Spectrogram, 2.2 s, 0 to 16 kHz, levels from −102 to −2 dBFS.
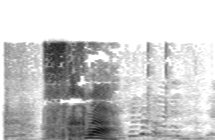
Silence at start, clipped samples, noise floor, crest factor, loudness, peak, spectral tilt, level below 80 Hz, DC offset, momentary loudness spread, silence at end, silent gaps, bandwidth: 0.45 s; under 0.1%; -56 dBFS; 20 dB; -15 LUFS; 0 dBFS; -0.5 dB/octave; -64 dBFS; under 0.1%; 7 LU; 0.7 s; none; 12 kHz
